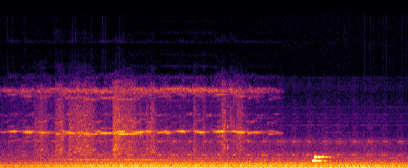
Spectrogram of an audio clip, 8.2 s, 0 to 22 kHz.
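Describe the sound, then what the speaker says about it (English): Train braking to a stop in Train Sim World 3, with high, sustained wheel squeal over a steady low rolling rumble and a brief sharp tone near the end, no talking. "Bring this train to a complete stop by holding the brake control in the apply state"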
